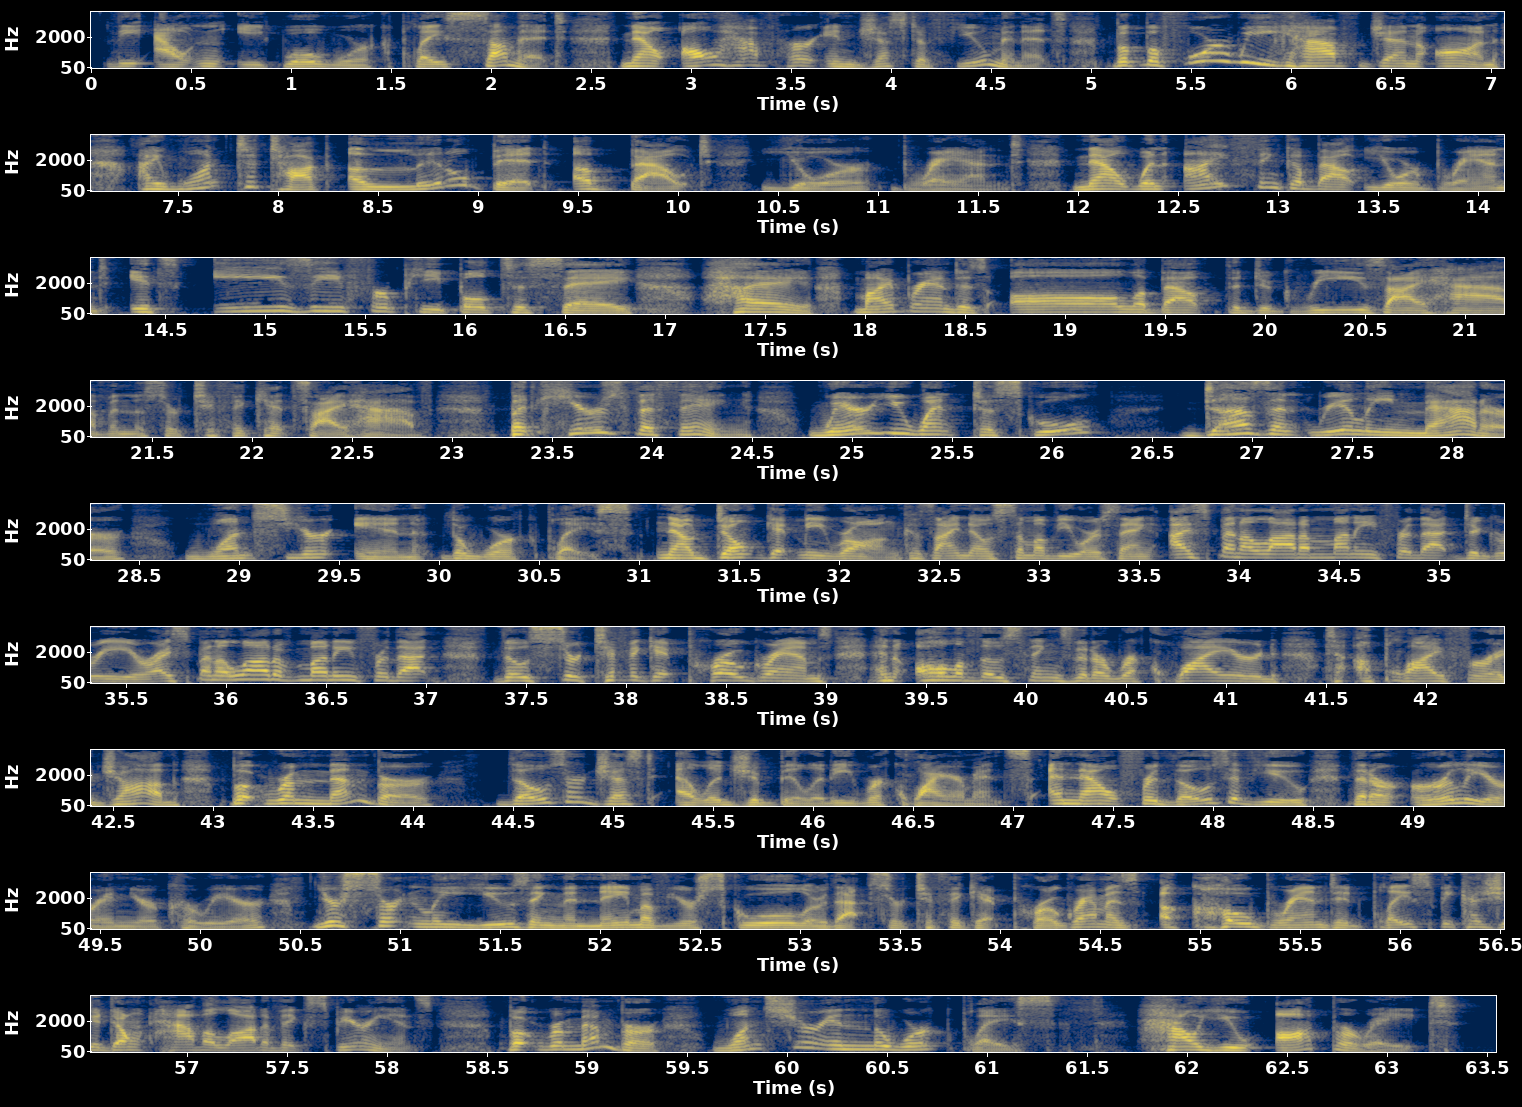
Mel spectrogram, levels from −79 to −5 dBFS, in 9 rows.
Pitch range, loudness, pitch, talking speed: 120-175 Hz, -20 LUFS, 140 Hz, 165 wpm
